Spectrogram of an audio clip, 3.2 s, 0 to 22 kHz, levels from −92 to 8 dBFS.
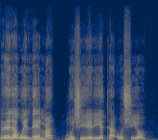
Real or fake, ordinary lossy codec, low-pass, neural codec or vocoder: fake; none; none; codec, 44.1 kHz, 1.7 kbps, Pupu-Codec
